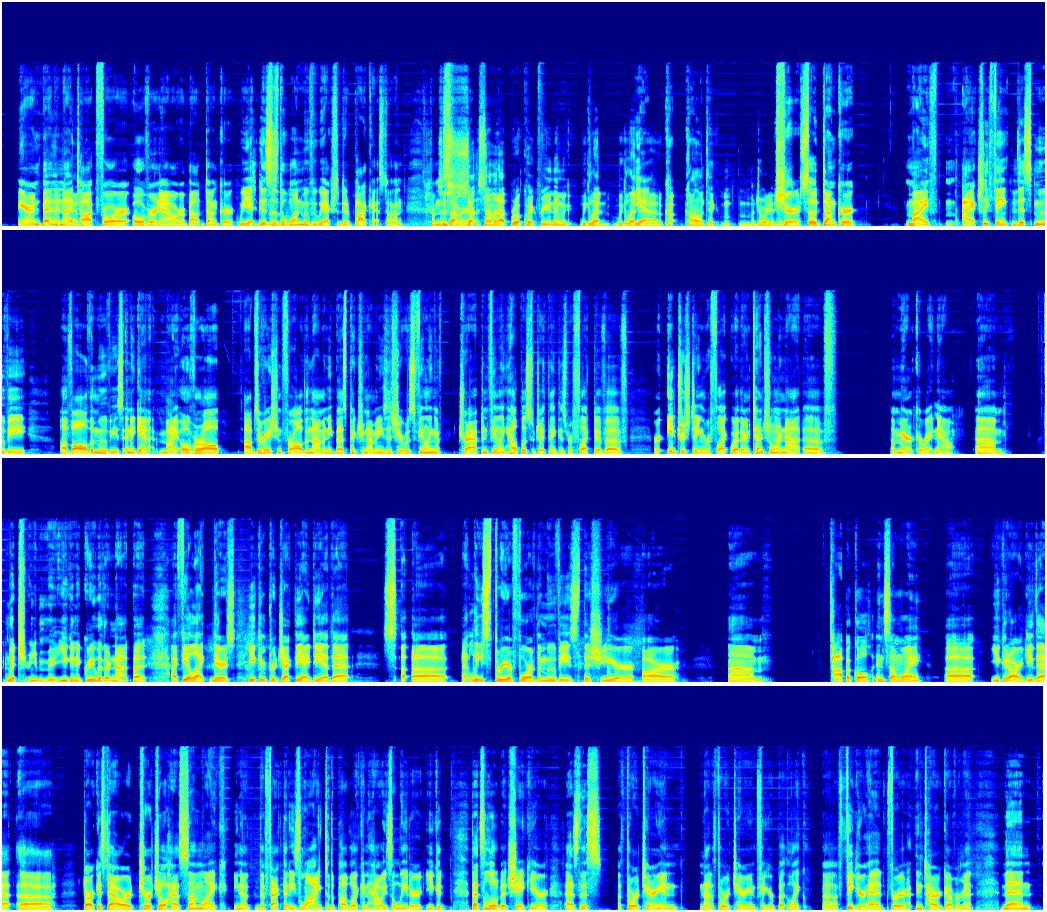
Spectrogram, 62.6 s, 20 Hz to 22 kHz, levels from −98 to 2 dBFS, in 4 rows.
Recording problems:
none

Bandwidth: 16 kHz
